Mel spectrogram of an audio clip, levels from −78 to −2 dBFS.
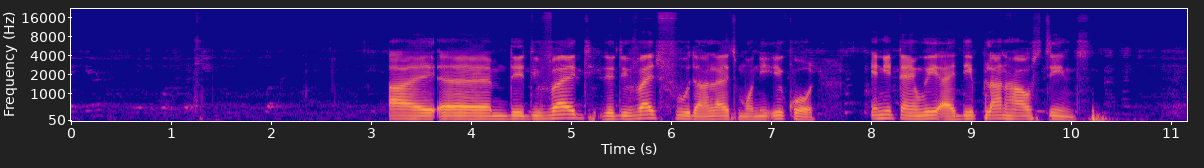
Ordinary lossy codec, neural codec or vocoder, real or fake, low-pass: none; codec, 44.1 kHz, 7.8 kbps, DAC; fake; 19.8 kHz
